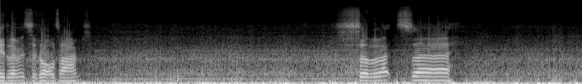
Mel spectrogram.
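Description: Wind roars and buffets against a microphone on a moving motorcycle.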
